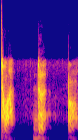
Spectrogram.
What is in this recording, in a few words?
countdown, gendarmerie male; vo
